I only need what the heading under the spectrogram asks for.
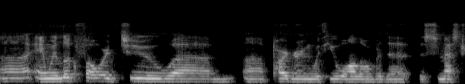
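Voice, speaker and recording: The man's tone is dark and mellow, and he talks at a moderate pace. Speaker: sales executive. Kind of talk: guest lecture. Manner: many filler words.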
